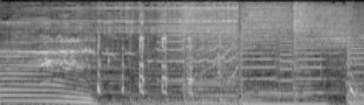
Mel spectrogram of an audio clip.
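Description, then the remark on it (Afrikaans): A cow lets out a low, drawn-out moo that slides downward in pitch, followed by a few shorter, choppier calls and soft knocking sounds. “Dit is regte koei.”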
